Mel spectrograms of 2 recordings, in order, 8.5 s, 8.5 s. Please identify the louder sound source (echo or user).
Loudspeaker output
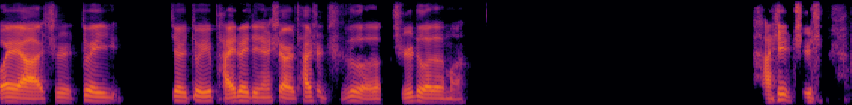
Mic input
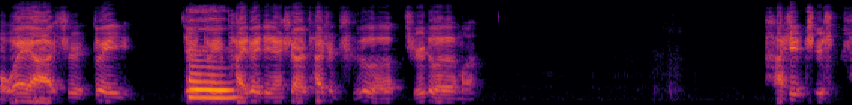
user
